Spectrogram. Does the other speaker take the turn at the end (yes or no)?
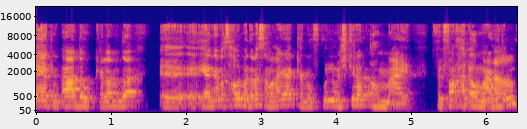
no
